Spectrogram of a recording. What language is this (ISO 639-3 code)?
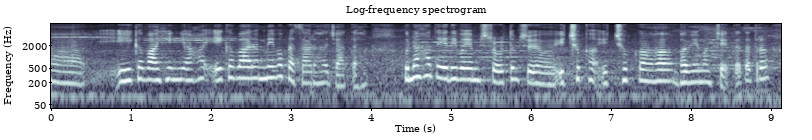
san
